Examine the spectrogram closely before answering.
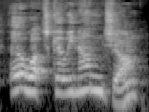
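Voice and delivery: mocking sycophant. The Gad greeting John, in a high fawning mock voice. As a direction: simper it like a crawling hanger-on. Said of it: "he was".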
